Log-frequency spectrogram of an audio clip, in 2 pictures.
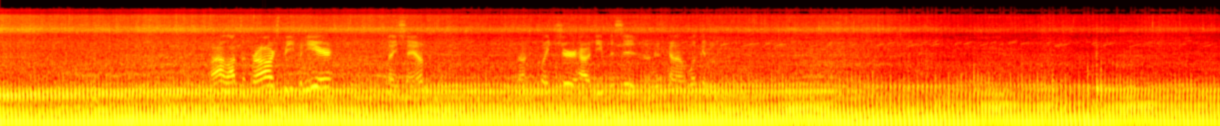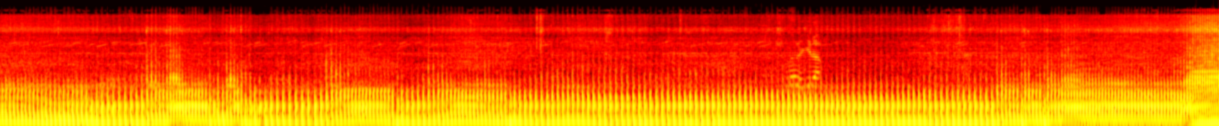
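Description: ATV engine running steadily under load as the quad wades through deep water. Water is pushed aside at its wheels and body.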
